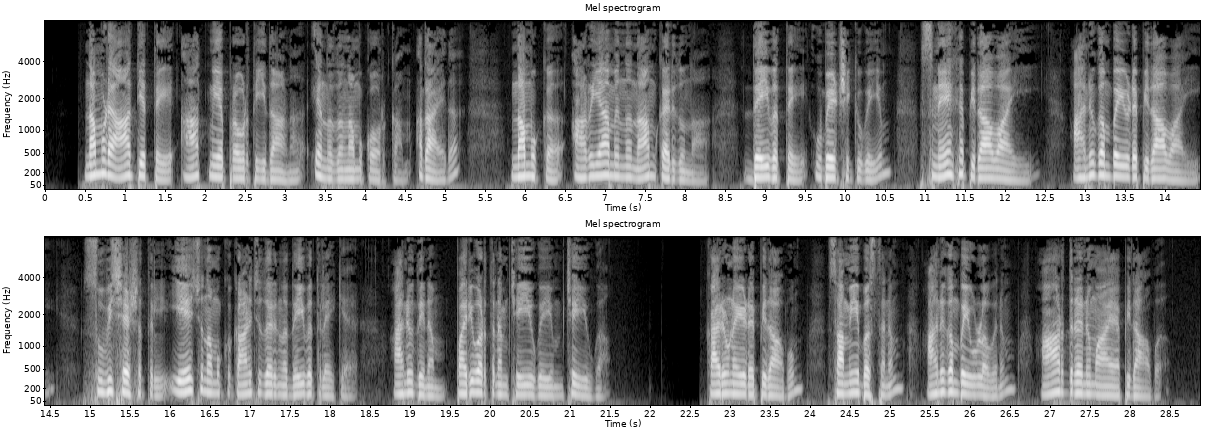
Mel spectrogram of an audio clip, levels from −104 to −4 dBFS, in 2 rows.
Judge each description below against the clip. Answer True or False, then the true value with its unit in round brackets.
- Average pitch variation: True (4.5 semitones)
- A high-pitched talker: False (130 Hz)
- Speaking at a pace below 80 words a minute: True (70 wpm)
